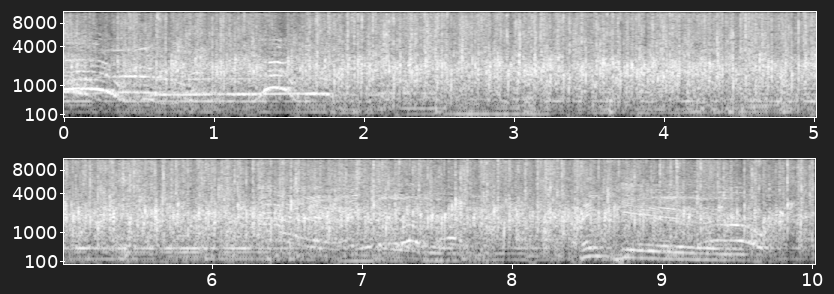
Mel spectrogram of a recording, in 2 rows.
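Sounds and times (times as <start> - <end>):
whoops and cheers: 0.0 - 2.2, 9.2 - 9.8
live audience applause for a comedian: 0.0 - 10.0
speech: 8.7 - 9.5.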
